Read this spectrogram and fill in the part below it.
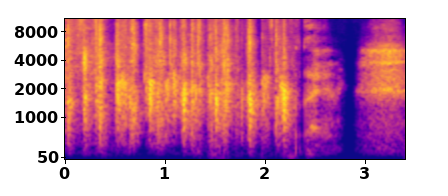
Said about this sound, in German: Kleinen Applaus, der nächste Gast kommt auf die Bühne.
